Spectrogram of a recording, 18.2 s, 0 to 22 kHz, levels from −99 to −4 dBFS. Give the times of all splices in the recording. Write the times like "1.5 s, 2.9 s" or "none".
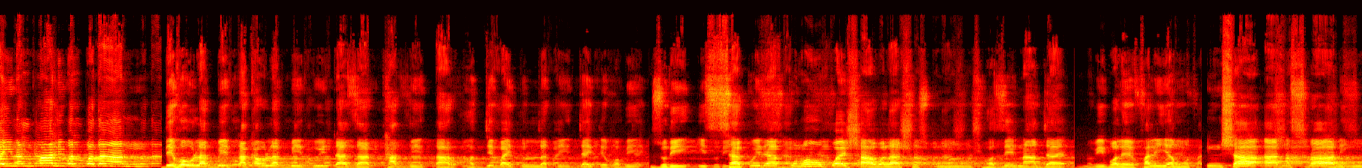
2.0 s, 8.7 s, 14.4 s, 16.0 s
